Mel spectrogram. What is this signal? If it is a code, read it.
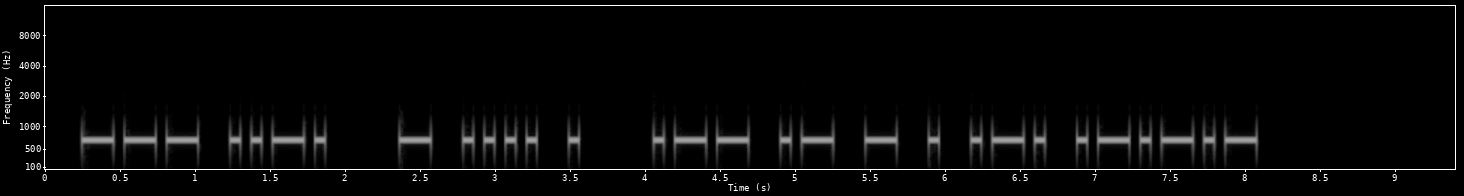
Morse code, heard as a keyed tone, about 17 wpm, 700 Hz. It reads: OF THE WATER.
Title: Sentences from Top 1000 Words - Review Part 3 - 17wpm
